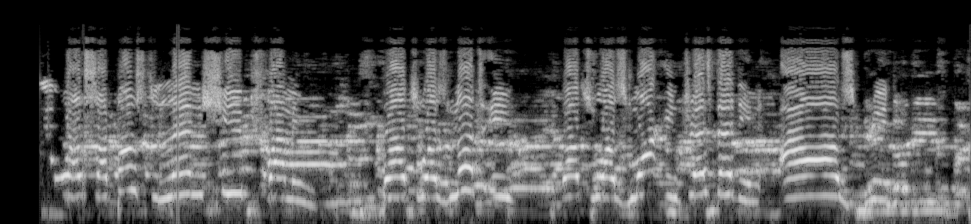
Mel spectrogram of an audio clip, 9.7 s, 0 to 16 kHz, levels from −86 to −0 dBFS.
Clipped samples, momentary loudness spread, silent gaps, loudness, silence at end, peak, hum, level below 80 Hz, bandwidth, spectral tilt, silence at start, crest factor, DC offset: under 0.1%; 5 LU; none; -13 LUFS; 0 s; -2 dBFS; none; -56 dBFS; 9.6 kHz; -2 dB/octave; 0.4 s; 12 dB; under 0.1%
